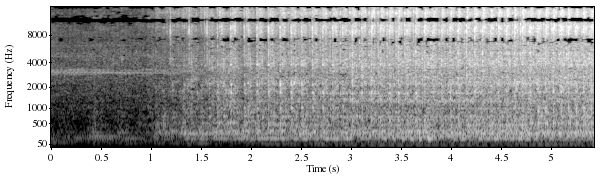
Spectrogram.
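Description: A sewing machine runs steadily, stitching fast.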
